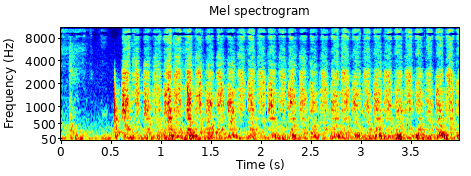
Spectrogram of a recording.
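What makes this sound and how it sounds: A hand rubs an orange wax crayon back and forth over a flat white paper coloring sheet near a tiger's leg. After a quiet start, steady, rapid scratchy strokes with a bright papery hiss repeat in an uneven rhythm.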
